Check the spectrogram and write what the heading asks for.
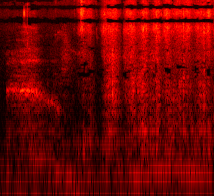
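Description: Faint rubbing and scrubbing of a badger-hair shaving brush working lather on the face.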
